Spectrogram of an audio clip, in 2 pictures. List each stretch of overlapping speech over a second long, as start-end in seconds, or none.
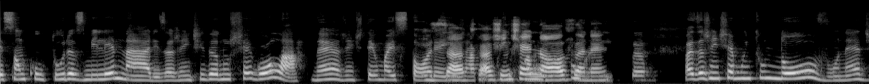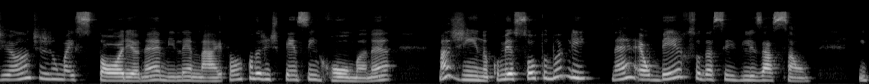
4.1-6.1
